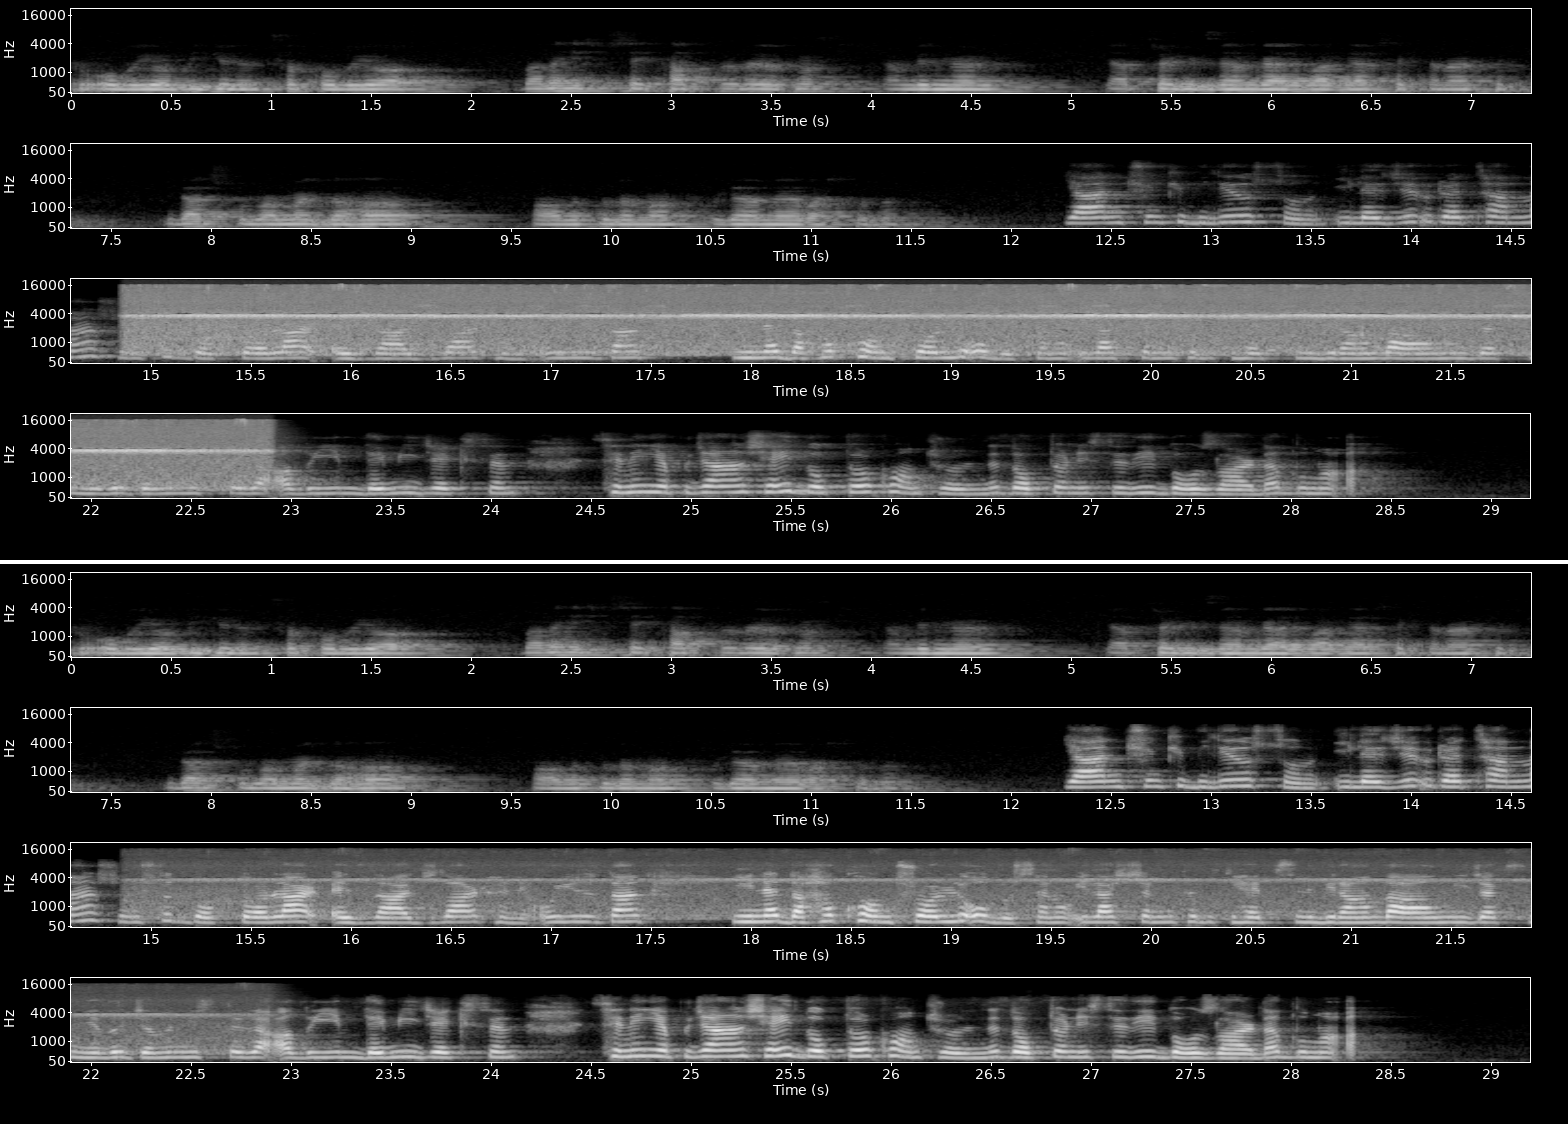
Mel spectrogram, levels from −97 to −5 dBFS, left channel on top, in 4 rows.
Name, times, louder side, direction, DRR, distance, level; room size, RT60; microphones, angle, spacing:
voice 1, 0.0-1.7 2.3-3.7 4.1-4.6 5.2-6.5 6.8-7.0 7.8-9.0 9.6-11.5, equal, 15° left, 1 dB, 1.5 m, -36 dB
voice 2, 12.3-28.3, right 6 dB, 80° right, 21 dB, 0.5 m, -26 dB
sound 1, 14.8-22.9, left 14 dB, 90° left, 0.5 m, -26 dB
12.5 x 12.0 x 8.2 m, 0.87 s
head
